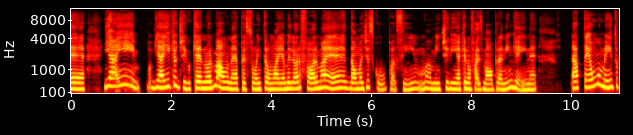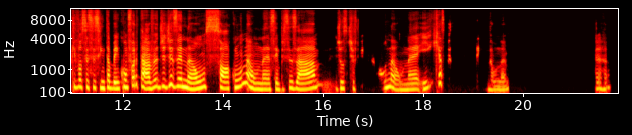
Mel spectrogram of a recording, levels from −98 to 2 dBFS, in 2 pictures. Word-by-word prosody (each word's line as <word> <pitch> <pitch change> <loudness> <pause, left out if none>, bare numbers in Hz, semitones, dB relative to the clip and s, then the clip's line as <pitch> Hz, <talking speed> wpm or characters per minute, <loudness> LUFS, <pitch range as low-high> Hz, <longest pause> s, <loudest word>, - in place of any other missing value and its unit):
É, 200 -1 +1 0.4
e 260 +3 +1
aí, 305 0 +1 0.4
e 245 +2 -1
aí 245 +3 +6
que 290 - -3
eu 315 - 0
digo 215 -5 -3
que 225 - -1
é 220 - +5
normal, 225 +1 +4
né, 195 -1 +1
a - - -3
pessoa 195 0 -2
então, 195 -1 0
aí 195 0 +2
a - - +1
melhor 205 +2 +1
forma 220 +4 +3
é 225 +1 +2
dar 210 -2 +1
uma 205 +1 0
desculpa, 200 -4 -7
assim, 185 +2 -7
uma 210 +1 -4
mentirinha 195 0 -1
que 210 +2 0
não 200 -1 0
faz 190 -1 -2
mal 180 -2 +2
pra 190 0 -3
ninguém, 210 -2 -1
né. 180 +1 -3 0.7
Até 235 +3 +2
o 285 - -1
momento 270 -6 0
que 255 - -8
você 255 0 -2
se 235 +1 -4
sinta 230 +1 +1
bem 210 -2 +2
confortável 260 -2 +2
de 260 +2 -3
dizer 285 -1 +1
"não" 225 0 +3
só 220 -3 +3
com 245 - -2
um 290 +8 -1
"não", 230 - +2
né, 190 -1 -3
sem 190 +1 -5
precisar 205 +3 +1 0.4
justificar 215 +5 -9 0.4
o 240 - -2
"não", 205 -10 -2
né. 185 +2 -5
E 210 +9 -7
que - - -6
as 395 - -1
pessoas - - -18 0.7
entendam, 170 - -11
né. 90 +3 -10 1.7
Aham. 205 +2 -9
215 Hz, 170 wpm, -23 LUFS, 195-245 Hz, 1.7 s, aí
